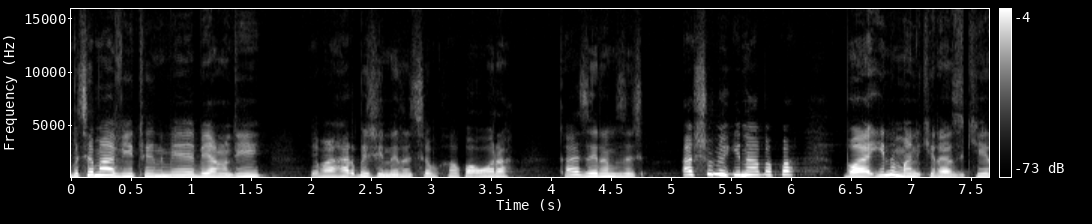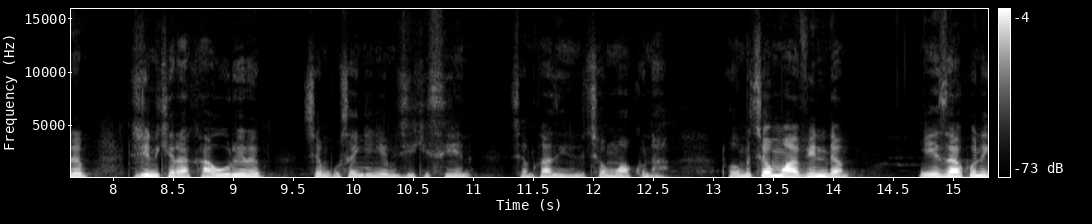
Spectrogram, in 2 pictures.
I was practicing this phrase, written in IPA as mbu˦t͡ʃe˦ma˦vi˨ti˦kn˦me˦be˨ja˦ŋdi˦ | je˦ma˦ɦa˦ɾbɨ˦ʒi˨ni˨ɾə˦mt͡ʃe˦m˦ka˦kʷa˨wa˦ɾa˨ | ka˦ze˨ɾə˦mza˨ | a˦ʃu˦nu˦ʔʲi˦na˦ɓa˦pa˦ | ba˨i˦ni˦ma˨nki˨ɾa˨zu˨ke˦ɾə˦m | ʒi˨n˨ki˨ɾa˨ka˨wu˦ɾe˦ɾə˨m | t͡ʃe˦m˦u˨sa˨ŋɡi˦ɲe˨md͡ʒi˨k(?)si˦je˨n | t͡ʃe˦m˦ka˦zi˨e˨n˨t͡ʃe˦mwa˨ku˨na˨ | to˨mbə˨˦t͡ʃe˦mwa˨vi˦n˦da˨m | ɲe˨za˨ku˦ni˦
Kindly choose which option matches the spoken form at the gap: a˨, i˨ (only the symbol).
i˨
